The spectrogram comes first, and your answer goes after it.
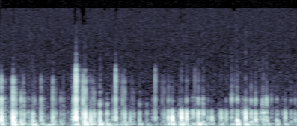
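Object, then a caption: Cork disc. A round, solid cork disc held in the hands is scratched and tapped on its surface and edge with long nails, with an echo effect added. The result is a quiet, rapid, irregular run of soft, muffled, low-heavy taps and scratches that die away almost instantly, with a few stronger knocks standing out.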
